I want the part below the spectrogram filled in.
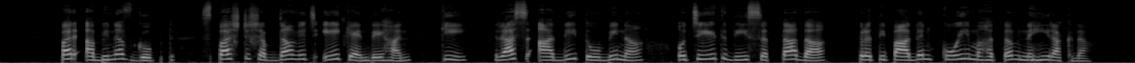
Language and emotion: Punjabi, neutral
